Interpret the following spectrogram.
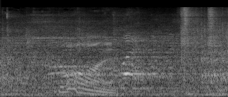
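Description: A voice sliding down in pitch, then a single thump about a second and a quarter in, over a background of music and chatter echoing in a large hall.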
